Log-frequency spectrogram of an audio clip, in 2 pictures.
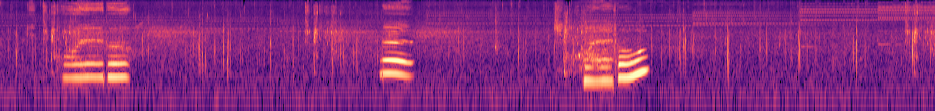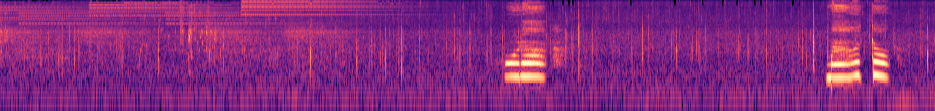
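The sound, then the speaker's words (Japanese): Steady rain patters on a hard surface throughout, a dense crackling hiss of drops. Short voiced sounds rise over it now and then at scattered moments. “雨水が一緒に歌ってくれてるみたい。”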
